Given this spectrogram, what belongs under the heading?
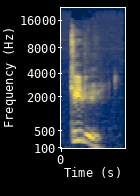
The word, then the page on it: tɪlʲ: Xyzyl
